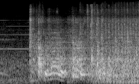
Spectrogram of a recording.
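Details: 2016 Land Rover Discovery Sport Ingenium D180 2.0L diesel, cold start below 10°C: starter catches quickly and it settles into an even idle with no chain clatter; compared before versus after timing chain replacement.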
